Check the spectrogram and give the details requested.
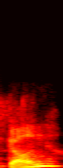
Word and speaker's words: Gung: me my name is Gung um it's pronounced like gungho that's easier to remember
